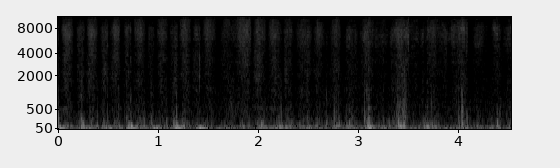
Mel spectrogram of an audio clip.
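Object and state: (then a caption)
Knit sweater fabric. Long nails scratch fast along the forearm and elbow of a dark red and black knit sweater sleeve held across the body. The result is a rapid, continuous series of bright, raspy scratching strokes with soft low thumps underneath.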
